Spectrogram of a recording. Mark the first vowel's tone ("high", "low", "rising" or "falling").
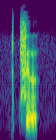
low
